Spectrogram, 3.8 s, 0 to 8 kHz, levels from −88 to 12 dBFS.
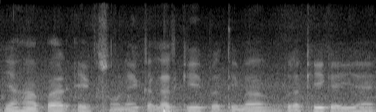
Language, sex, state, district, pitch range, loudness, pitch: Hindi, male, Chhattisgarh, Raipur, 115-125 Hz, -19 LUFS, 120 Hz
